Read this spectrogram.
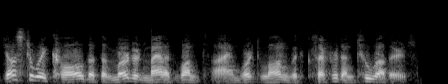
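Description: An actor playing a decisive, authoritative masked crime-fighter in an old radio drama, with clipped delivery. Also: male voice, on the low side, lively intonation, a little fast, slightly rough, exaggerated voice. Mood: thoughtful. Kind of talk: 1940s radio drama acting. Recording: tinny, scratchy old radio recording.

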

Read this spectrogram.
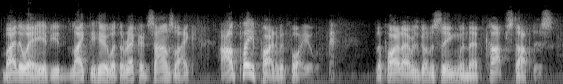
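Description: A man's voice: medium pitch, expressive, brisk, breathy edge. An actor playing a pompous, jovial, easily flustered middle-aged man in a blustery 1940s radio comedy style. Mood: folksy, cheerful. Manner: blustery, chuckling, theatrical delivery. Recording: muffled vintage radio recording with music.

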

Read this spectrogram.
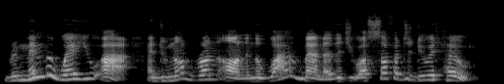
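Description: A man voicing a fussy, excitable middle-aged mother, shrill and gushing, in an audiobook. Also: normal speed. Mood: scolding.

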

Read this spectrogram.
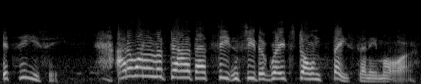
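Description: An actress playing a tough, defiant carnival dancer in an old-time radio crime drama, snappish and slangy. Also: female voice, high voice, wildly swooping pitch, a little fast, fairly bright tone, full character voice. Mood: suspicious, curt. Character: hard-boiled, defiant female carnival show dancer under suspicion. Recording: noisy vintage radio recording.

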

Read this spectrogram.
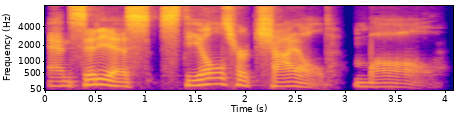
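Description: A man's voice: lowish voice, very animated, extremely slow. Male podcast host in analytical discussion.

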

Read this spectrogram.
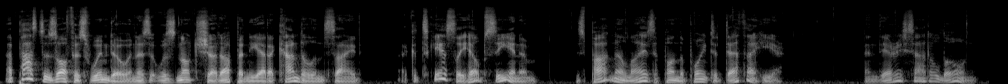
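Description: Very animated family father. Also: sits low, fairly quick, gravelly, slightly rough, no echo, clean studio sound, full character voice. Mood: confiding. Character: jovial, affectionate family father at Christmas. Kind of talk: audio drama acting.

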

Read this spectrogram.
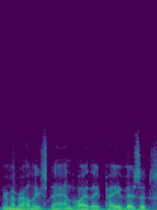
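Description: An actor playing a laconic police detective who questions in a clipped, dogged way, in old-time radio drama style. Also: male voice, very deep voice, little pitch movement, quick pace, mellow, a little hiss or hum. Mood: dry, pressing. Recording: muffled vintage radio recording, music behind.

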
